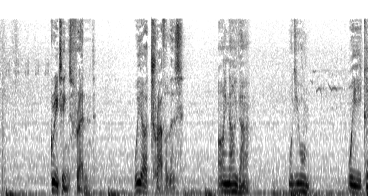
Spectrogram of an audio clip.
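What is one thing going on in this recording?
A young man speaks calmly and curtly.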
